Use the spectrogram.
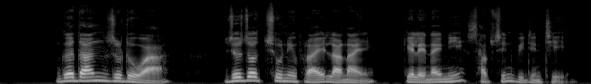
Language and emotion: Bodo, neutral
